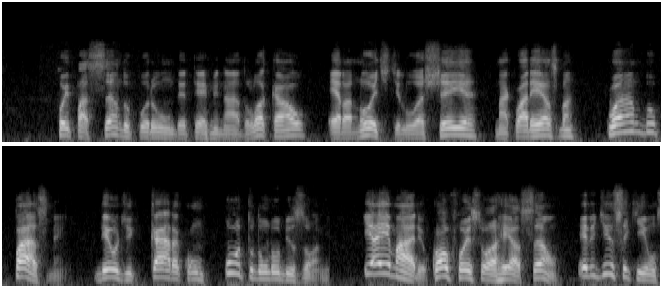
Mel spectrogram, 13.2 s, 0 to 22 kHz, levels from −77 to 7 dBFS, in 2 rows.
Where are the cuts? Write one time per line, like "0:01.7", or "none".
0:12.3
